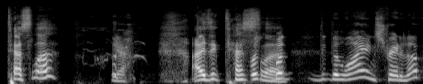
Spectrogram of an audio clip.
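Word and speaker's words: TeSlaa: Isaac Tesla.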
